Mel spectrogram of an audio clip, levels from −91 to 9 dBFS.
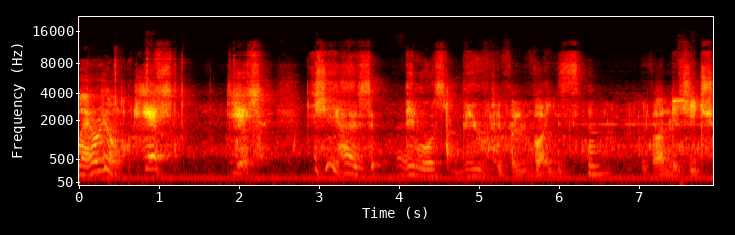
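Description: You get three short dropouts from lost LE Audio frames: around 0.62 to 0.64 s (about 20 ms), 5.65 to 5.68 s (about 30 ms), and 7.52 to 7.56 s (about 40 ms). Each gap fits two, three, then four 10 ms LC3 frames going missing over the Bluetooth link. The decoder fills each hole by replaying the last spectrum with scrambled signs and fading it, so you hear a brief noisy smear rather than clean silence. The lossy compression underneath is light, leaving at most a faint watery texture.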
